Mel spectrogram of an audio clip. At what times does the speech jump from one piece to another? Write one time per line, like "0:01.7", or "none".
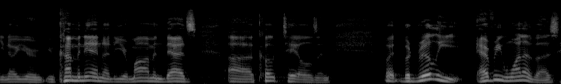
none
